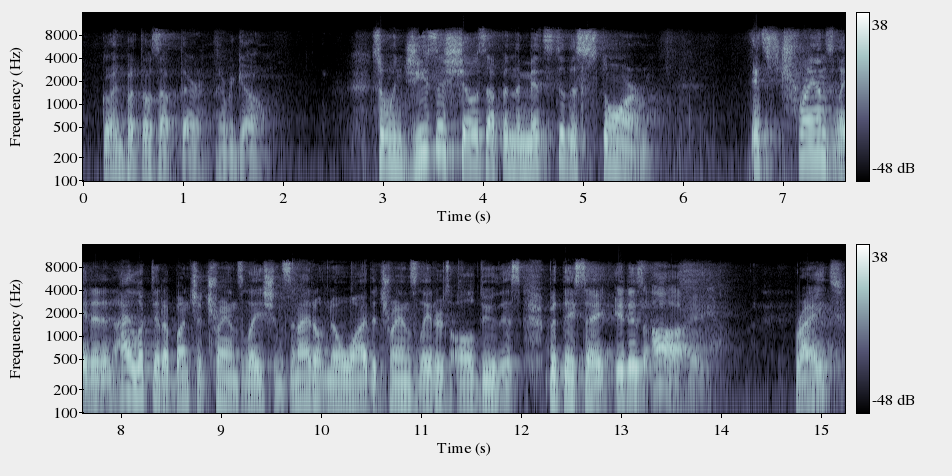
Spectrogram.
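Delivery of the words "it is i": stiff, almost stilted, kind of British delivery. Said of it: "A very kind of British, you know, almost stilted".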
